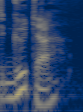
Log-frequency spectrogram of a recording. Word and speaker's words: gutta: words come from the same Latin word as the acronym that you gave us, the G-T-T-S. And the singular is gota, G-U-T-T-A.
